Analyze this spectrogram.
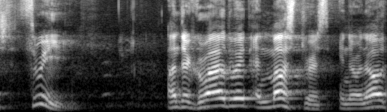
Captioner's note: none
